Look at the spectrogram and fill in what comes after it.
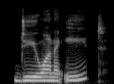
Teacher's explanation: The sounds blend. Sometimes letters are dropped like the t in want to and sometimes new sounds appear between words like an L sound or a soft ch.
